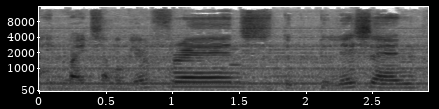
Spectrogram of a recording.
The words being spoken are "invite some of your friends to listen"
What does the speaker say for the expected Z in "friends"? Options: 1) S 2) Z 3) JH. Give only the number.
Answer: 1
